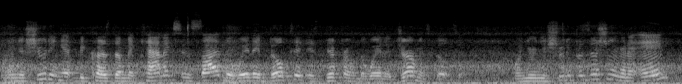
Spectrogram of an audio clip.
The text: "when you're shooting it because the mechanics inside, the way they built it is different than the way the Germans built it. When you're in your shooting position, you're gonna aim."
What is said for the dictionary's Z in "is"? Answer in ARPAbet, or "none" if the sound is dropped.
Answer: Z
